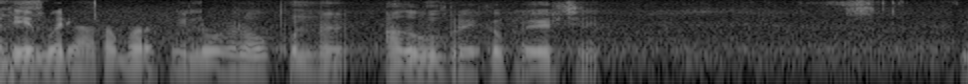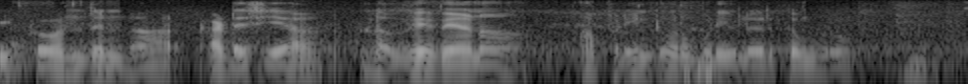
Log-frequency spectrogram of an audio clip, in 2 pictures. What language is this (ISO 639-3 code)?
tam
